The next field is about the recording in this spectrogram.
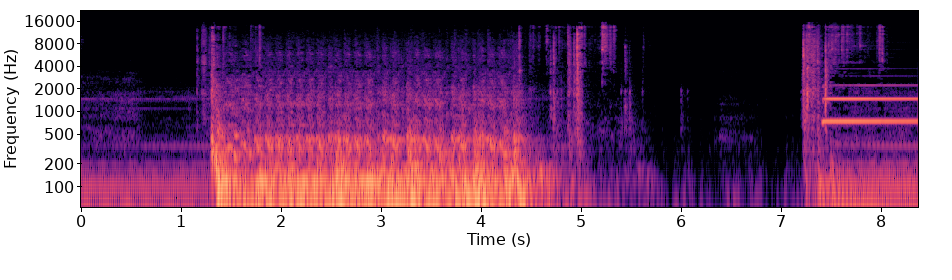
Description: This is what bad glow plugs sound like when trying to cold start 99 7.3.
